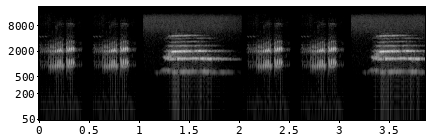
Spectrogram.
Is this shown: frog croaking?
yes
